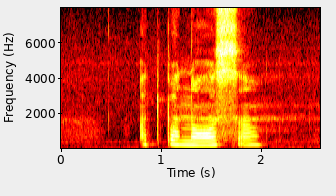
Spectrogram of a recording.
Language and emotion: Russian, sad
